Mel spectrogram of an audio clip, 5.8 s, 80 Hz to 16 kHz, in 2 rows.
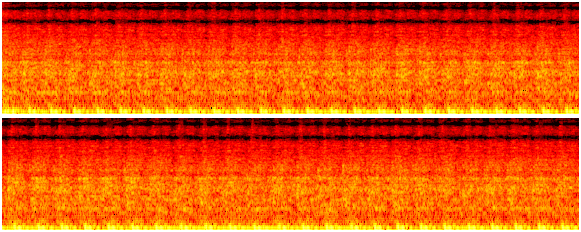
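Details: Yamaha XV 535 Virago V-twin, laid up about 10 years, just started: steady even low thump with no knocks or misses; runs smoothly.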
